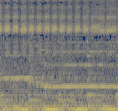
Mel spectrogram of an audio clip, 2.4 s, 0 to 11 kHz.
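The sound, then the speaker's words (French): Loud, continuous buzzing of male cicadas, which vibrate two muscles up to 900 times per second in their hollow abdomens, a dense shrill drone with a steady pulsing throb, filling the whole recording with no voices. “les mâles font vibrer deux muscles jusqu'à 900 fois par seconde dans leur abdomen creux, qui sert de caisse de résonance”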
